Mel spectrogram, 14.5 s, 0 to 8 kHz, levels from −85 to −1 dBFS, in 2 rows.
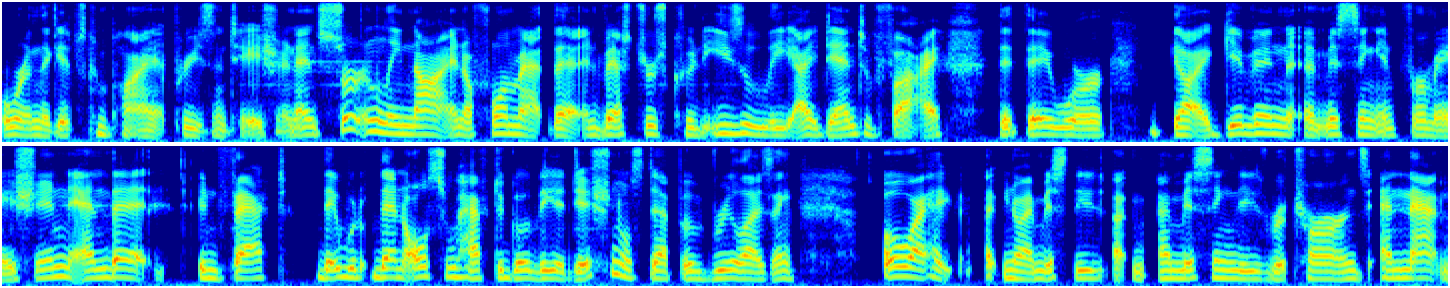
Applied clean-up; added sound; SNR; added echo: neural diffusion model UNIVERSE++.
